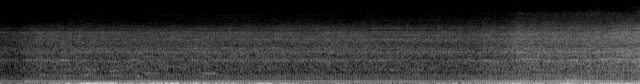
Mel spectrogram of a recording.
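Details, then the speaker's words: Champion 2000 W quiet-run inverter generator, new, heard from about 35 feet away, off economy mode: steady, smooth, fairly quiet low drone; normal running. "As you can hear, it's not very loud from this far away."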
